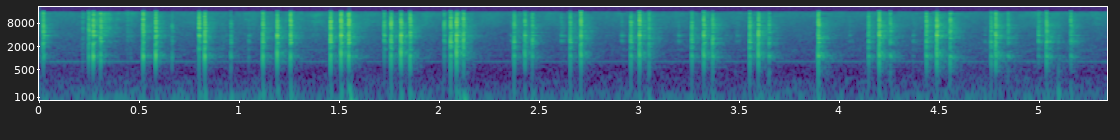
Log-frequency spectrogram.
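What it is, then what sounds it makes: Small metal mint tin. A small, hollow, rectangular printed metal Altoids Arctic mint tin is tapped with the fingertips and short nails, held close to the microphone. Rapid, irregularly spaced taps give short, dry metallic clicks with very little ring, a few landing harder with a low thump. A faint steady tone hums underneath throughout.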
